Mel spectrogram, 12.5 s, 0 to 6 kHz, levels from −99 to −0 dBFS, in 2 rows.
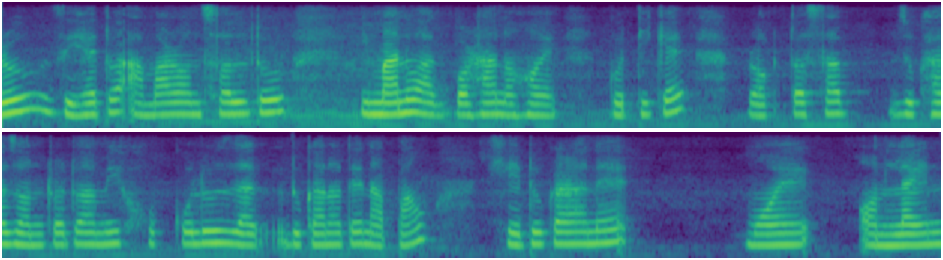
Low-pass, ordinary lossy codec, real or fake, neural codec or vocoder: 5.4 kHz; AAC, 48 kbps; real; none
